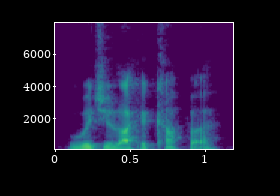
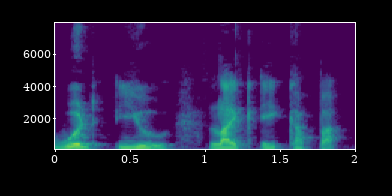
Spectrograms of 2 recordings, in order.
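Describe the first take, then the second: First: It flows smoothly without pauses. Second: It is broken up with pauses. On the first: The speaker calls it right. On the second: The speaker calls it wrong.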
